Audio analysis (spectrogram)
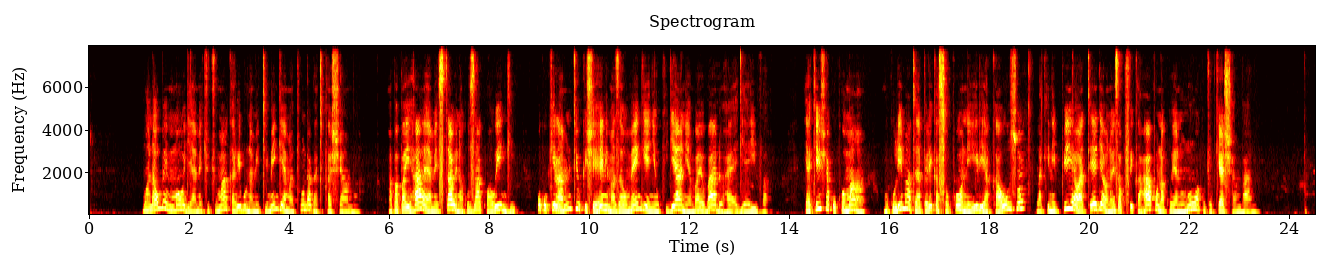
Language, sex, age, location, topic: Swahili, female, 25-35, Dar es Salaam, agriculture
